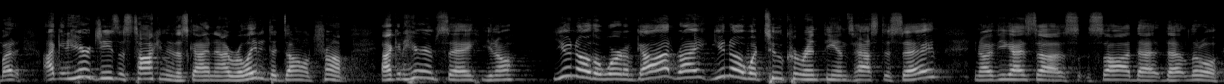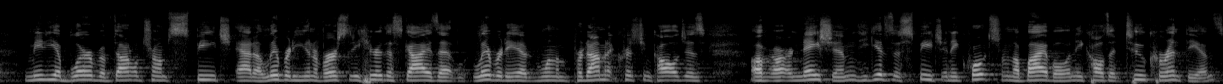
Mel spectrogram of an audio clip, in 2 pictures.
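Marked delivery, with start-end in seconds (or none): 5.5-9.3 sarcastic, louder, jabbing tone. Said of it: "I can actually sense a little sarcasm here".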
